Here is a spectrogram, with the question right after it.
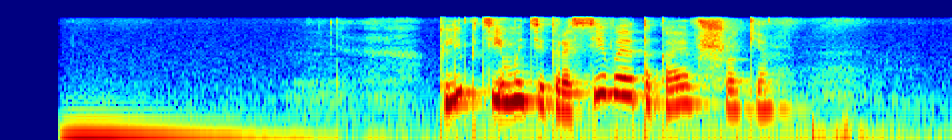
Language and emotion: Russian, positive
